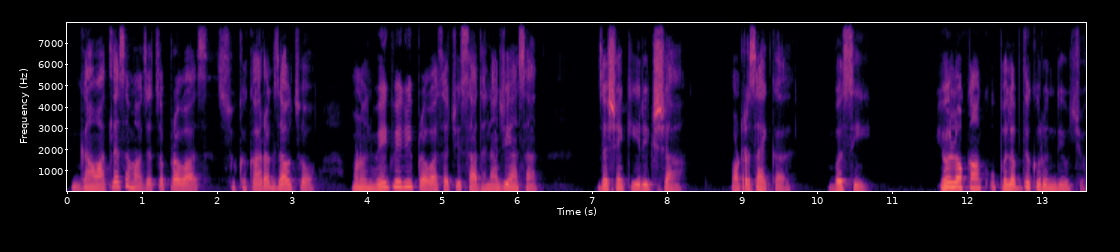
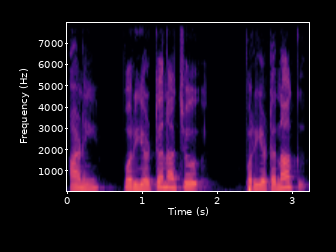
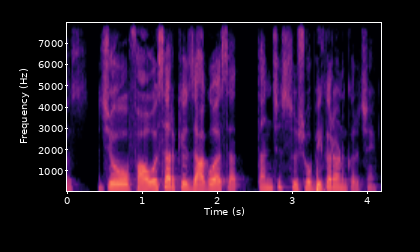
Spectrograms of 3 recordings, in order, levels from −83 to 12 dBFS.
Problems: none marked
